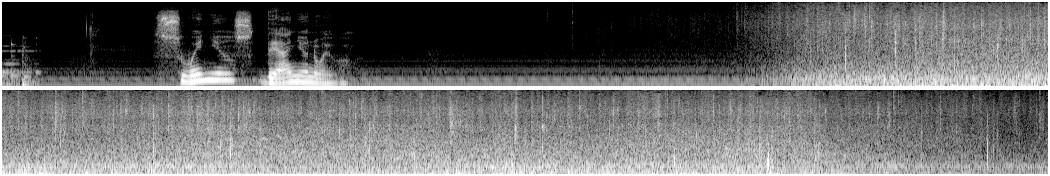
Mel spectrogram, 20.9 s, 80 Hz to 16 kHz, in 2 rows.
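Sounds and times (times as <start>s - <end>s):
speech: 1.8s - 3.5s
heavy storm rain pouring down: 7.3s - 20.9s.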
